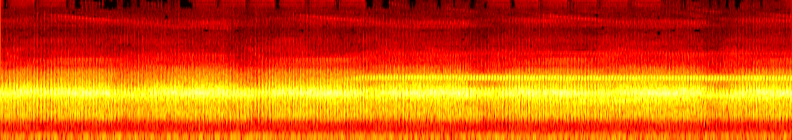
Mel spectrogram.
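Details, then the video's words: Mexican amphibians in full nighttime voice, an even, dense croaking chorus at mid pitch, joined partway through by a thin, level high-pitched tone that holds to the end. "Mexican Frogs & Toads Sounds"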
